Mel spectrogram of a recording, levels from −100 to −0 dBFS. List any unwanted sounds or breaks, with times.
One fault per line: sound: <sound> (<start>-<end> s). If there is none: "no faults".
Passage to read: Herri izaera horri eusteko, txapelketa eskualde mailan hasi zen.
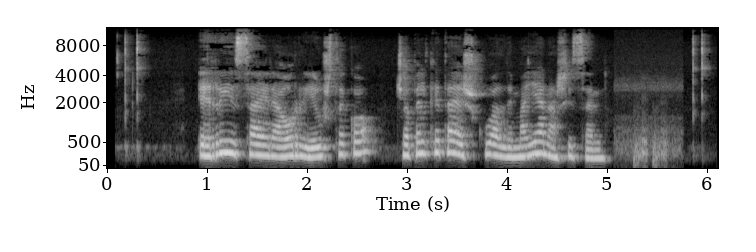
sound: laugh (5.3-5.6 s)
